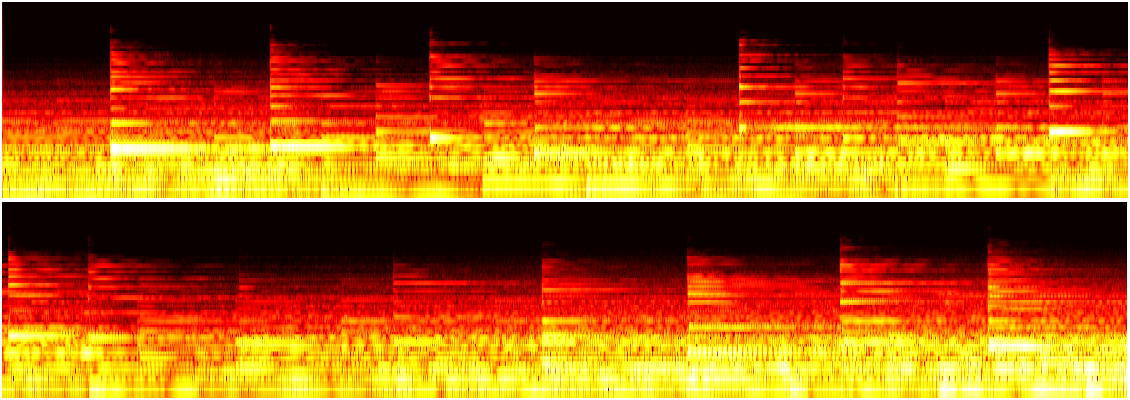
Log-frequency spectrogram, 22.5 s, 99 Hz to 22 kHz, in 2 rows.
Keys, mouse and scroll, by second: 0.6 space, 10.6 ctrl+-, 11.5 ctrl+o, 12.7 click, 15.1 ctrl+a, 15.5 ctrl+c, 16.0 ctrl+w, 16.6 ctrl+v, 17.4 ctrl+[, 17.5 ctrl+-, 18.3 ctrl+t, 18.5 right click, 19.9 click, 21.9-22.5 alt+drag.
